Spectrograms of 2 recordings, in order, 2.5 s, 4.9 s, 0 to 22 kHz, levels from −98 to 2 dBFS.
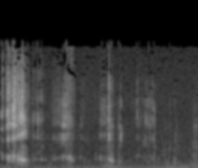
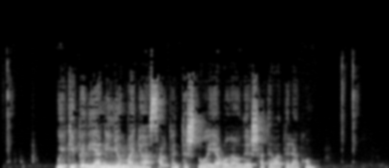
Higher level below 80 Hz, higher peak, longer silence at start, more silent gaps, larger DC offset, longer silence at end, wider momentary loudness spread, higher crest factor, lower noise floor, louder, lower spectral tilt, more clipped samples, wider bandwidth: second, -70 dBFS vs -58 dBFS; first, 0 dBFS vs -4 dBFS; second, 0 s vs 0.7 s; neither; neither; second, 0 s vs 0.95 s; first, 24 LU vs 12 LU; first, 34 dB vs 16 dB; second, -52 dBFS vs -58 dBFS; second, -31 LUFS vs -18 LUFS; second, 1.5 dB/octave vs -4.5 dB/octave; neither; first, 17 kHz vs 13.5 kHz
